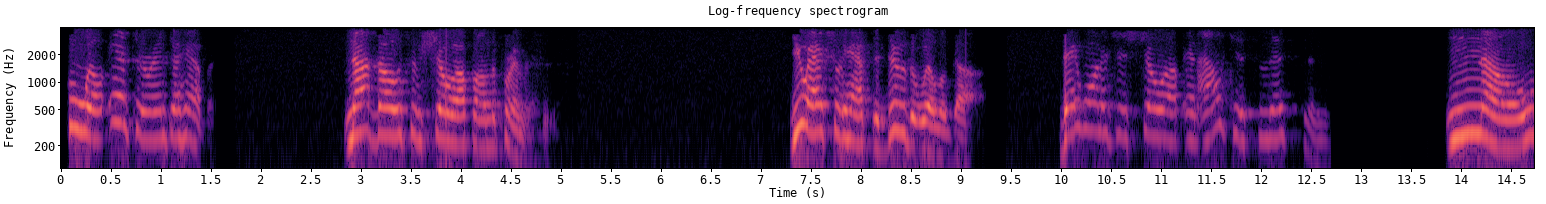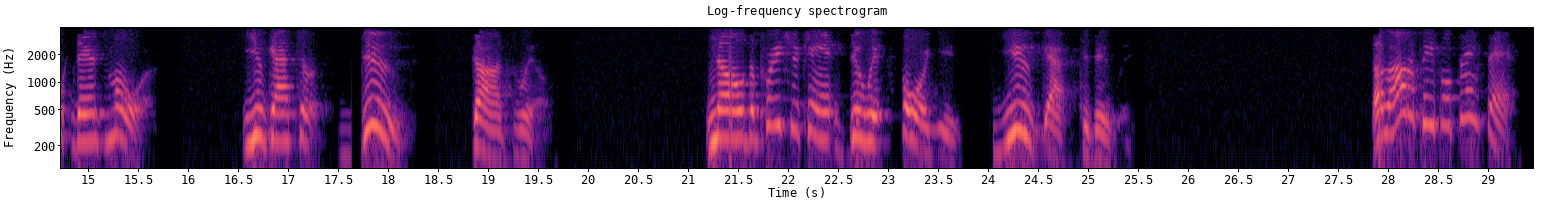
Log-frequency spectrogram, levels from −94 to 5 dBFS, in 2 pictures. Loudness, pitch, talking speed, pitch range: -32 LUFS, 255 Hz, 120 wpm, 230-300 Hz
